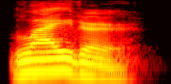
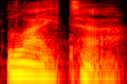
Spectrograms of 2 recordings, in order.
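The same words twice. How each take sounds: First: It is said with an American accent. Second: It is said with a British accent. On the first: "تلفظ بالولايات المتحدة بهذا الشكل" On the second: "في بريطانيا تلفظ هذه الكلمتين على أنها"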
